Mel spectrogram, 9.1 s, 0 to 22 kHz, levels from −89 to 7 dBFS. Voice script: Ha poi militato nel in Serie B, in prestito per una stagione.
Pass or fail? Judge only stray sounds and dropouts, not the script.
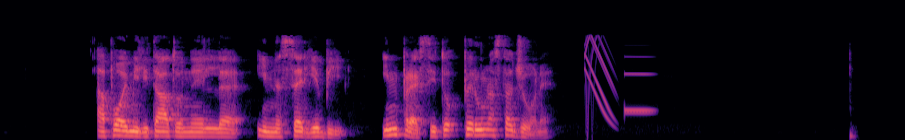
fail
